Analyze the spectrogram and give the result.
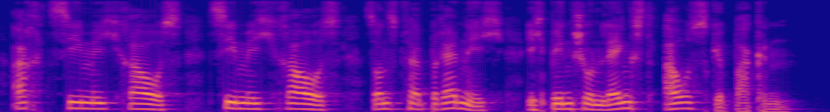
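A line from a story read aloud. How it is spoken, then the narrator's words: Called out. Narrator (German): Das Brot aber rief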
